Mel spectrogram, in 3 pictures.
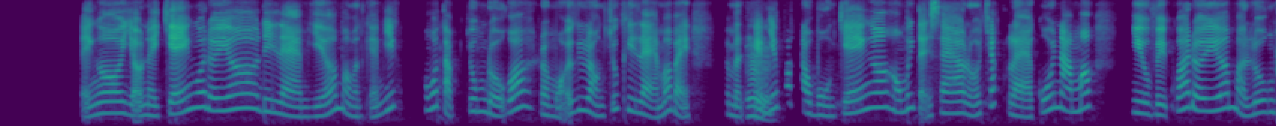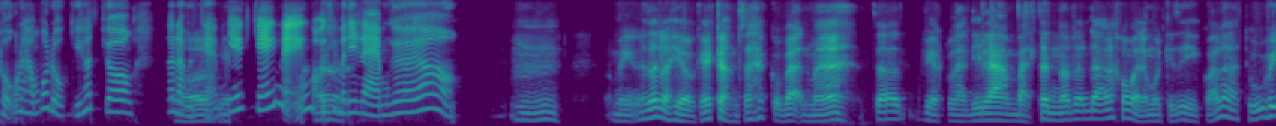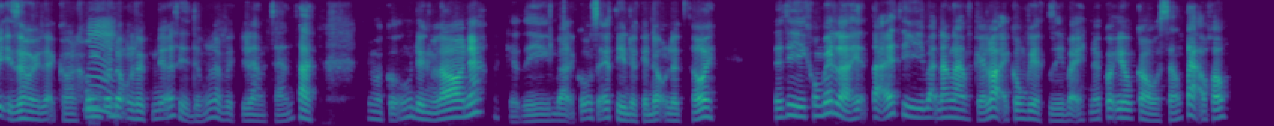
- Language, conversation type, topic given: Vietnamese, advice, Làm sao để chấp nhận cảm giác buồn chán trước khi bắt đầu làm việc?
- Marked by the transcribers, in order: other background noise; laughing while speaking: "giác"; tapping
